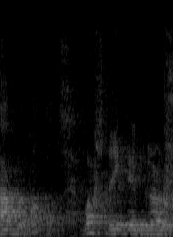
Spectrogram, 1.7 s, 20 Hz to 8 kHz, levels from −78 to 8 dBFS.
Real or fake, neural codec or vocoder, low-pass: real; none; 7.2 kHz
